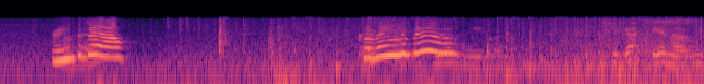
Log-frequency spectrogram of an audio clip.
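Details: Pet dog singing along with wind chimes: two wavering, tuneful howls with quivering pitch, the first short and the second longer a few seconds later, followed by quieter vocal sounds and people talking in a small room.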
